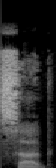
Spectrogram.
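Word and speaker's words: Sūg: rendered in magin and the Sulu pronounce it and write it sug sug means a sea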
